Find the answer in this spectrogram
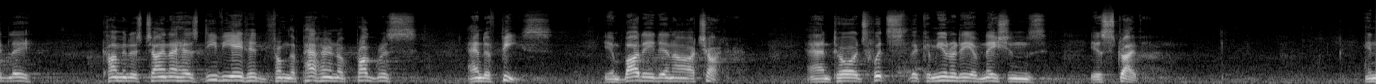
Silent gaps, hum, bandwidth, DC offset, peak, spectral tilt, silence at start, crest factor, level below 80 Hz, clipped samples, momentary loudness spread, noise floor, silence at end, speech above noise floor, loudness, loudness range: none; none; 14.5 kHz; under 0.1%; -2 dBFS; -5 dB/octave; 0 s; 18 dB; -52 dBFS; under 0.1%; 15 LU; -44 dBFS; 0 s; 25 dB; -19 LUFS; 3 LU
